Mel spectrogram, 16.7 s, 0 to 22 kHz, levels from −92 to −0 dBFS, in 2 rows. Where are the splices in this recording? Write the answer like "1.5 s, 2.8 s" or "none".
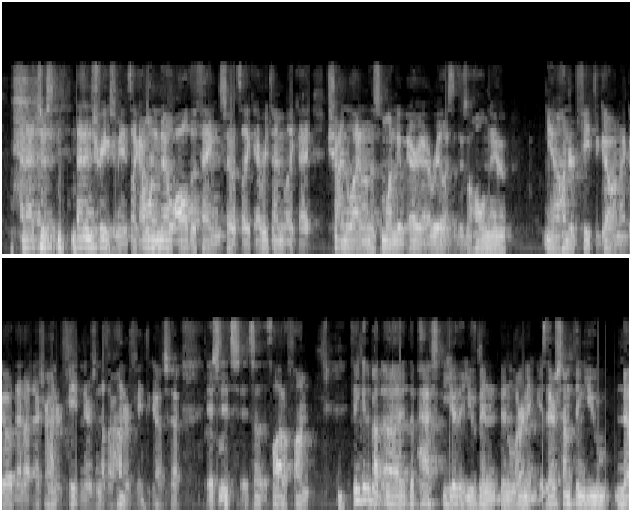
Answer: none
